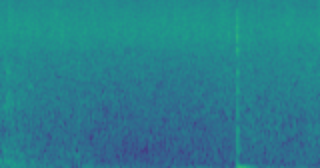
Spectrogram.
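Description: Steady rain falls in The Legend of Zelda: The Wind Waker near Greatfish Island, a continuous even hiss with one brief sharper splash or thud partway through.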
